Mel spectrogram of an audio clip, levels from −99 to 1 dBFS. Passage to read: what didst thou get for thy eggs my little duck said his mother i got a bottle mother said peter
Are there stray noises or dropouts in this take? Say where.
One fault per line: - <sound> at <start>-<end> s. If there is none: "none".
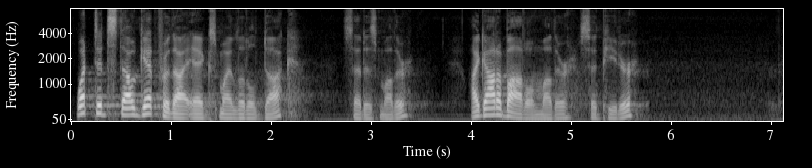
none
